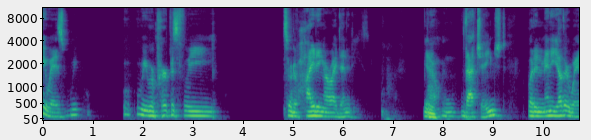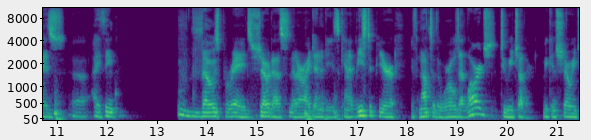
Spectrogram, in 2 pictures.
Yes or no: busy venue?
no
